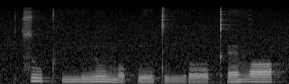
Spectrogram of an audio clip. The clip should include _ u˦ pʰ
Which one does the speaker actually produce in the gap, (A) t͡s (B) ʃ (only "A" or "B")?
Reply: A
